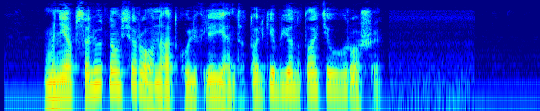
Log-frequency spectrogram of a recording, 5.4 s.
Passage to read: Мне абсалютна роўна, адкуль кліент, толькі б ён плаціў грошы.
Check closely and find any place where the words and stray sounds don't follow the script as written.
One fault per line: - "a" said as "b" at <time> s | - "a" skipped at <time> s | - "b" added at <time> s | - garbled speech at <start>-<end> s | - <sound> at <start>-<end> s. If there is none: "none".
- "ўсё" added at 1.2 s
